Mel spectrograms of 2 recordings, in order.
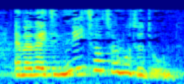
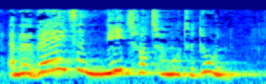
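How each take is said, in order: First: Said in the usual way. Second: Louder, leaning hard on "niet"; stress on niet. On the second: Shown as a demonstration. Pastor urging the church, "niet" hit loud and heavy. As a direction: push "niet" out like a confession of helplessness. Repeats prayer line with force.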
